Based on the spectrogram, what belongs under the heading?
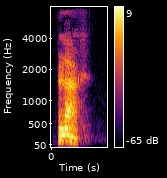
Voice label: "Plagg", kaevels platt

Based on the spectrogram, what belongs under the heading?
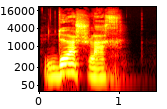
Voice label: "Dörschlach", kaevels platt

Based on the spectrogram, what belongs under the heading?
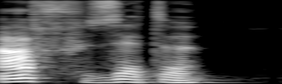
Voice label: "affsette", kaevels platt

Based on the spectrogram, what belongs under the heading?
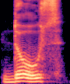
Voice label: "Doos", kaevels platt

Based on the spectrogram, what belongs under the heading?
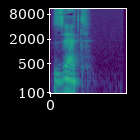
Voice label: "sät", Platt

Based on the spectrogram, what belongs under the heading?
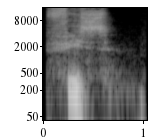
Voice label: "Fiss", Platt

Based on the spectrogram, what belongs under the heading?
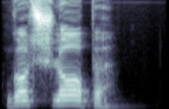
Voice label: "gotschloape", kaevels platt

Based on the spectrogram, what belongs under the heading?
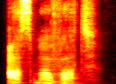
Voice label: "asmarwat", kaevels platt

